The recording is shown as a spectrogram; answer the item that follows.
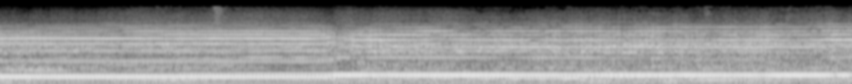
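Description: Distorted electric guitar ringing in long held notes through an amplifier, the pitch changing once about three seconds in, with no drumming.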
